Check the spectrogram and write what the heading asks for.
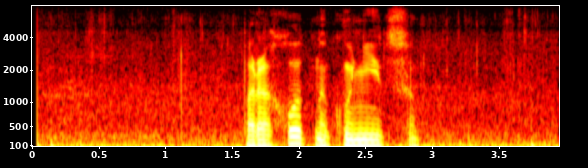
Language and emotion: Russian, neutral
